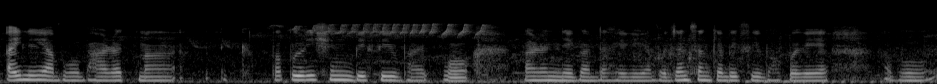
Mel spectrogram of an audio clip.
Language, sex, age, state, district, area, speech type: Nepali, female, 30-45, West Bengal, Alipurduar, rural, spontaneous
